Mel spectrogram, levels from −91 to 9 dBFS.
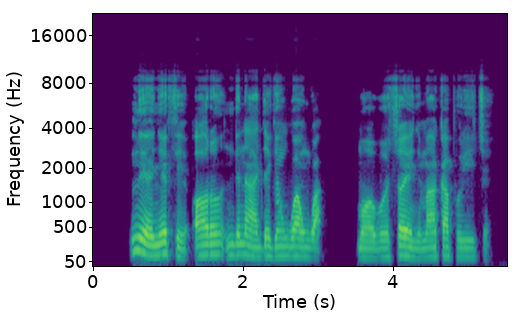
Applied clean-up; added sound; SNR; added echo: neural mask model Resemble Enhance denoiser.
